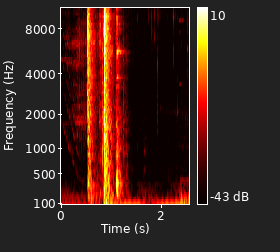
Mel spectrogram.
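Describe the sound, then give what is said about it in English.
A big wooden door slams shut: a quick knock, then a deep, booming thud and a short rattle of the frame, fading into a low, steady room hum. “she adds, before cheerfully rushing off to meet Lucas, letting the big wooden door slam shut behind her.”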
